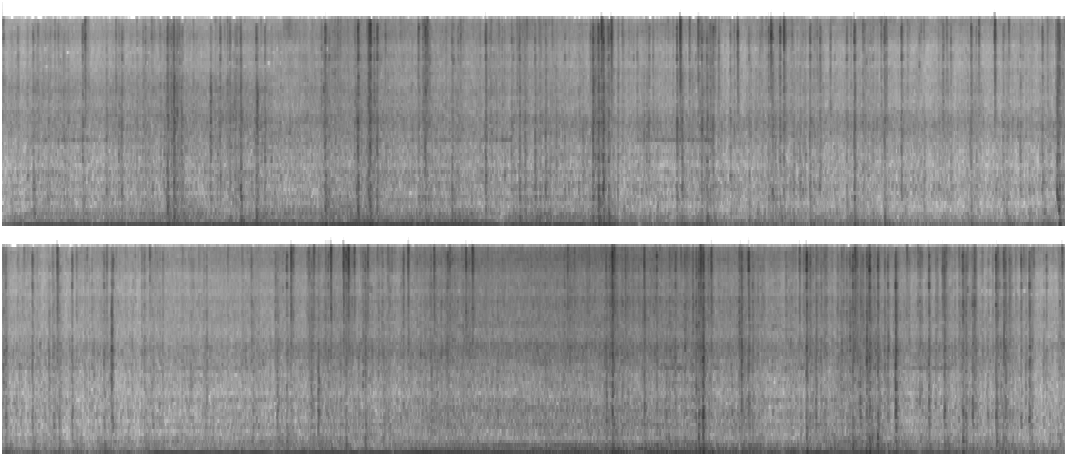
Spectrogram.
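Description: A vehicle's engine running hard, heard from inside the cabin while lapping a dirt track, its low note dropping about seven seconds in and climbing again later as it speeds up. Scattered sharp ticks and knocks sound over the engine throughout.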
